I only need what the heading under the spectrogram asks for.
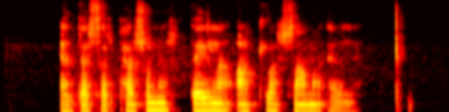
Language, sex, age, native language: Icelandic, male, 30-39, English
